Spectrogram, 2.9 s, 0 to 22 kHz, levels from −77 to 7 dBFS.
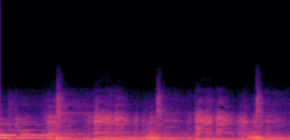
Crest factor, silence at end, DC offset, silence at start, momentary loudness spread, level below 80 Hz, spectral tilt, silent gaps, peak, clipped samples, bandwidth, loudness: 14 dB; 0 s; under 0.1%; 0 s; 3 LU; -54 dBFS; -4.5 dB/octave; none; -8 dBFS; under 0.1%; 11 kHz; -22 LUFS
